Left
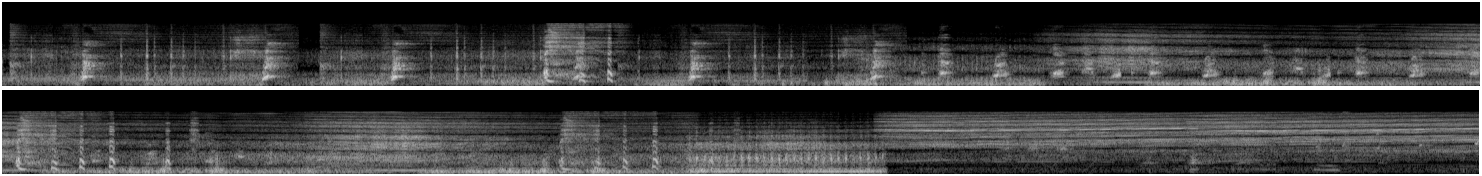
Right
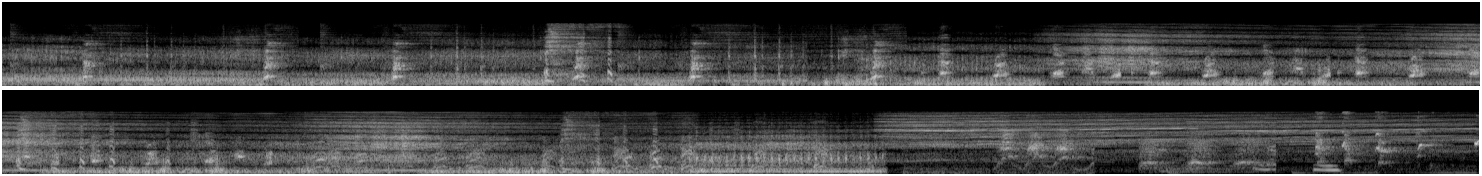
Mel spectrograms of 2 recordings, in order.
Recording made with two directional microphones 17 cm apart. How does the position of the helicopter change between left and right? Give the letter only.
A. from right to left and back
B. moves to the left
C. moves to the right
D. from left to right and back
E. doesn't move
B.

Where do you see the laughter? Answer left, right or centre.
left.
